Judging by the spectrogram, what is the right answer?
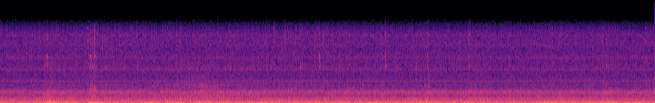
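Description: A car driving on a snow-covered road, heard from inside the cabin: a steady low rumble of engine and tyre noise.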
